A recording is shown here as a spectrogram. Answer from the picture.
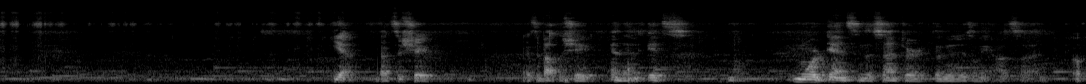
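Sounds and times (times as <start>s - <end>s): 
pencil drawing and shading on paper: 0.0s - 3.4s
speech: 3.4s - 4.5s, 5.2s - 10.8s.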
